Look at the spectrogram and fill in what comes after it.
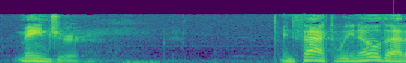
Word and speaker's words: manger: In French, M-A-N-G-E-R is pronounced manger, and it is the French verb for to eat.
